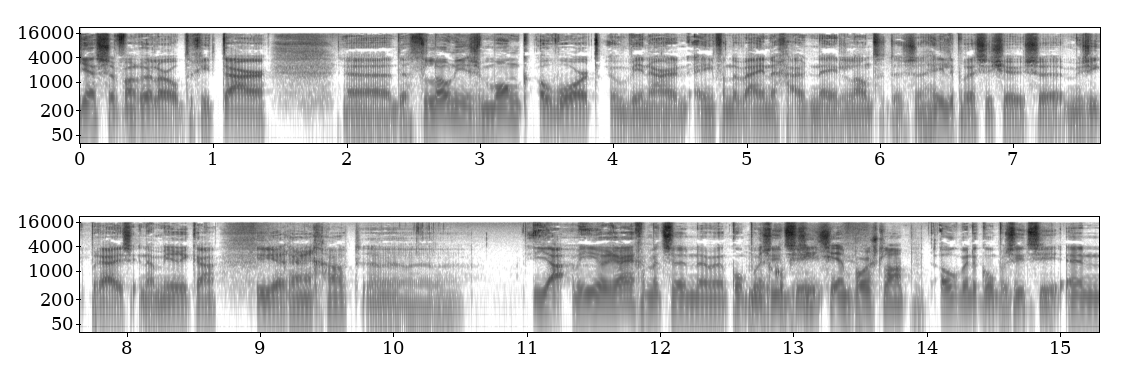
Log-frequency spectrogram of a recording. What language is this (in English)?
Dutch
